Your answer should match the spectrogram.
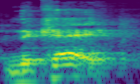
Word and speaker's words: Nike: And I said, hey, there's Nike, our school mascot. And the guide says, typical American, pronouncing it wrong. – How did he pronounce it? – Nikkei. Nikkei. Huh.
